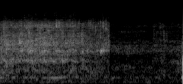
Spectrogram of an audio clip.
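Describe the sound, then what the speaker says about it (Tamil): Water pours steadily into a pot of vegetables and masala for sambar, a loud rushing splash that stops abruptly, followed by quieter settling sounds. "இப்போ வந்து இந்த காய்கறி வேகிற அளவுக்கு தண்ணி ஆட் பண்ணிக்கலாம்."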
